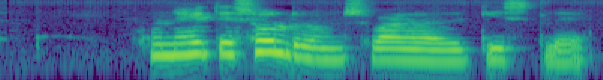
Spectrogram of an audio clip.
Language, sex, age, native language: Icelandic, female, 9, German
